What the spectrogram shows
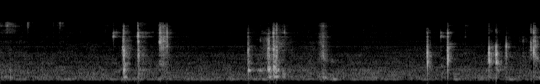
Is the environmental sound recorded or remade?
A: remade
